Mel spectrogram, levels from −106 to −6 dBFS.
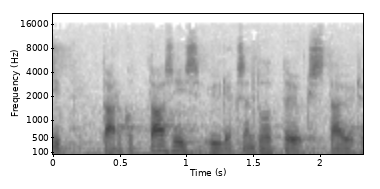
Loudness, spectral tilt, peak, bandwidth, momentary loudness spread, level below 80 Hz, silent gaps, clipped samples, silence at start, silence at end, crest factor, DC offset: -41 LUFS; -4.5 dB/octave; -24 dBFS; 16 kHz; 5 LU; -56 dBFS; none; under 0.1%; 0 s; 0 s; 18 dB; under 0.1%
